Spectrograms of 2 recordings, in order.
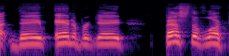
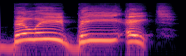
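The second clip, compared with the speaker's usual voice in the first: drawn-out name call; 6 semitones higher, 9 dB louder, much slower than usual. Acted.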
